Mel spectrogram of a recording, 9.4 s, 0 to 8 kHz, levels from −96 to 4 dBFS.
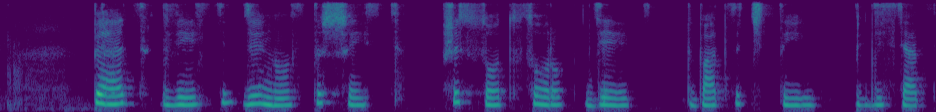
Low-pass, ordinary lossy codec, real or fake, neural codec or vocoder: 7.2 kHz; Opus, 64 kbps; fake; vocoder, 22.05 kHz, 80 mel bands, WaveNeXt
